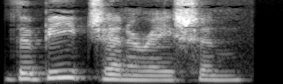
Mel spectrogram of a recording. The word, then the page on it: beat generation: American English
